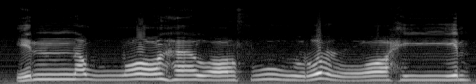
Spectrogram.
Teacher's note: Tidak ada dengung di situ ya, masuk secara sempurna. Ghafurur, hilang runnya, langsung ke ro. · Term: tidak didengungkan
